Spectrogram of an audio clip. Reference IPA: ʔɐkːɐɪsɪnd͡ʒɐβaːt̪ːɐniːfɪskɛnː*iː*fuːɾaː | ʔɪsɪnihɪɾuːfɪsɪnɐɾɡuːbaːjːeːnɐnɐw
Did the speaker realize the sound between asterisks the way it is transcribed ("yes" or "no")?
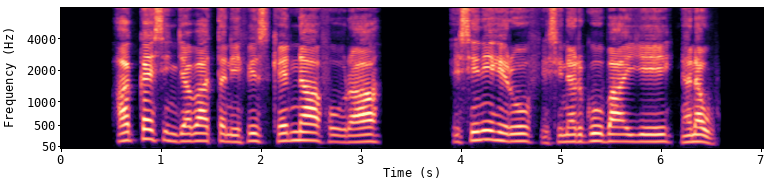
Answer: no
